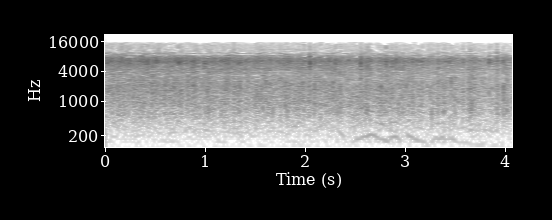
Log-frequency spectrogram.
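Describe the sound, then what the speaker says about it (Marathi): A large crowd at a rally of striking anganwadi workers claps together in steady, dense applause that holds at an even level from start to finish. "जरा एकदा दोन हातात टाळ्या तर वाजून दाखवा."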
